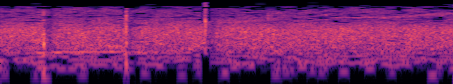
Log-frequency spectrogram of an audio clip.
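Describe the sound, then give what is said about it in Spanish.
Audience applause and ovation greeting a guest at an evening event: a dense, steady wash of many hands clapping, loud and continuous throughout, with a few sharper individual claps standing out, no voices heard. “Vamos a prolongar el aplauso de saludo con una ovación a Patricio Bartón.”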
